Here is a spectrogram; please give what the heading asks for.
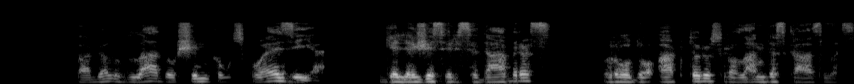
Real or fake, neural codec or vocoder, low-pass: fake; vocoder, 44.1 kHz, 128 mel bands, Pupu-Vocoder; 7.2 kHz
